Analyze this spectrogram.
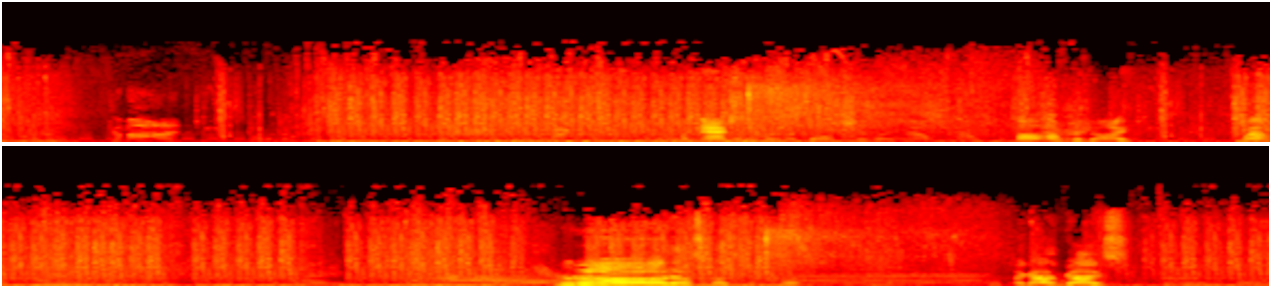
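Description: Alien creatures screech and chatter.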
